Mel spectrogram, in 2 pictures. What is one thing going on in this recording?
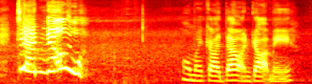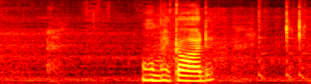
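A young woman speaks with animation and laughs into a microphone.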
